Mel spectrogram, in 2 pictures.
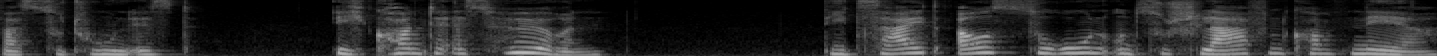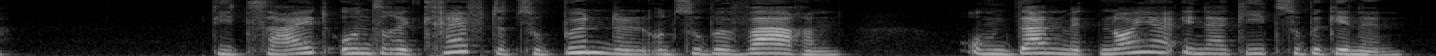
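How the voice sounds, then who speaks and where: A woman voicing a small, weary daisy child in a storybook, speaking softly and gently. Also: a little high, slow pace. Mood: hopeful. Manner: soft, weary, hushed. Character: tiny tired young daisy child.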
